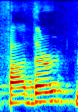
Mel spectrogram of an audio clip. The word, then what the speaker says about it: father: لومړی TH په ذال باندې تلفظ کیږي چې مثال یې په father لغات کښې واضح شوی دی.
